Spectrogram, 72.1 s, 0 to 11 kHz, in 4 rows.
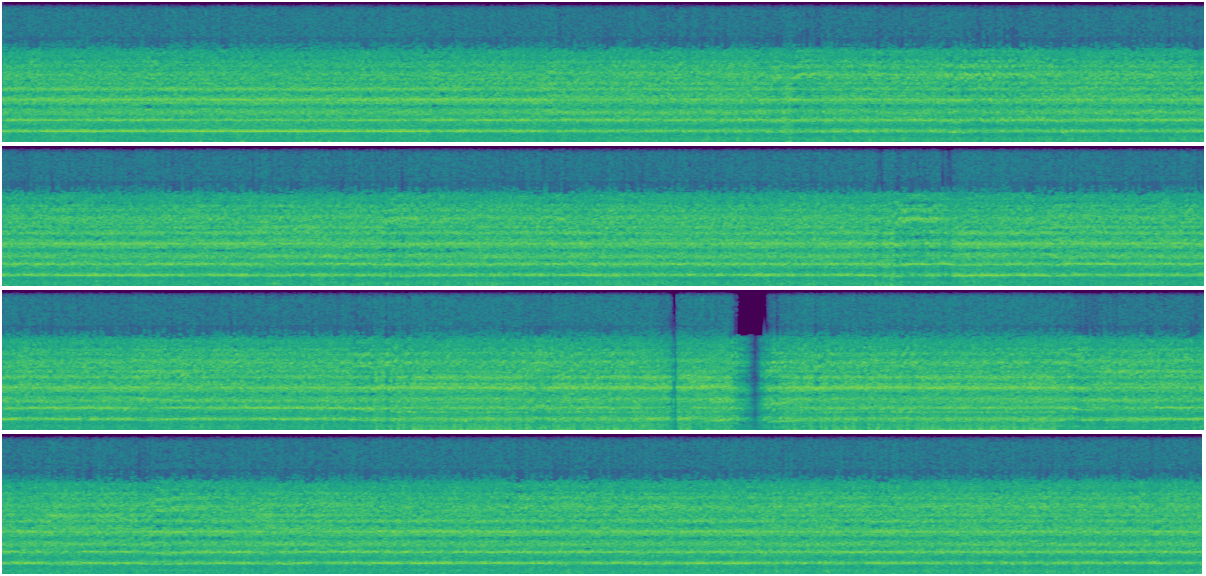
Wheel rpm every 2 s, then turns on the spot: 230, 230, 230, 230, 230, 230, 230, 230, 230, 230, 230, 230, 230, 230, 230, 230, 230, 230, 230, 230, 230, 210, 210, 120, 170, 210, 220, 230, 220, 230, 230, 230, 230, 230, 240, 240.
46-48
